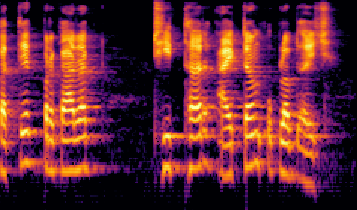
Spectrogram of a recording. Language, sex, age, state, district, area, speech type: Maithili, male, 30-45, Bihar, Saharsa, urban, read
